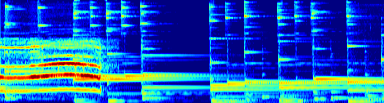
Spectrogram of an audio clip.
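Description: A cat lets out a long, loud, drawn-out meow, followed by a string of bright synthetic musical tones, all close and clear with no talking.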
